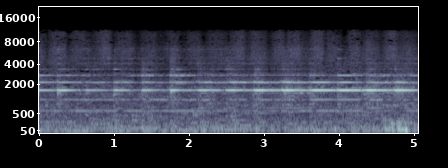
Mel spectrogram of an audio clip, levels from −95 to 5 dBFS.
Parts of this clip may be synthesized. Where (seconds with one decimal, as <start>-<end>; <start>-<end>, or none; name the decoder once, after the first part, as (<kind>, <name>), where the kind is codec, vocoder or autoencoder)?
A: 0.5-3.6 (codec, SNAC); 4.3-5.1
